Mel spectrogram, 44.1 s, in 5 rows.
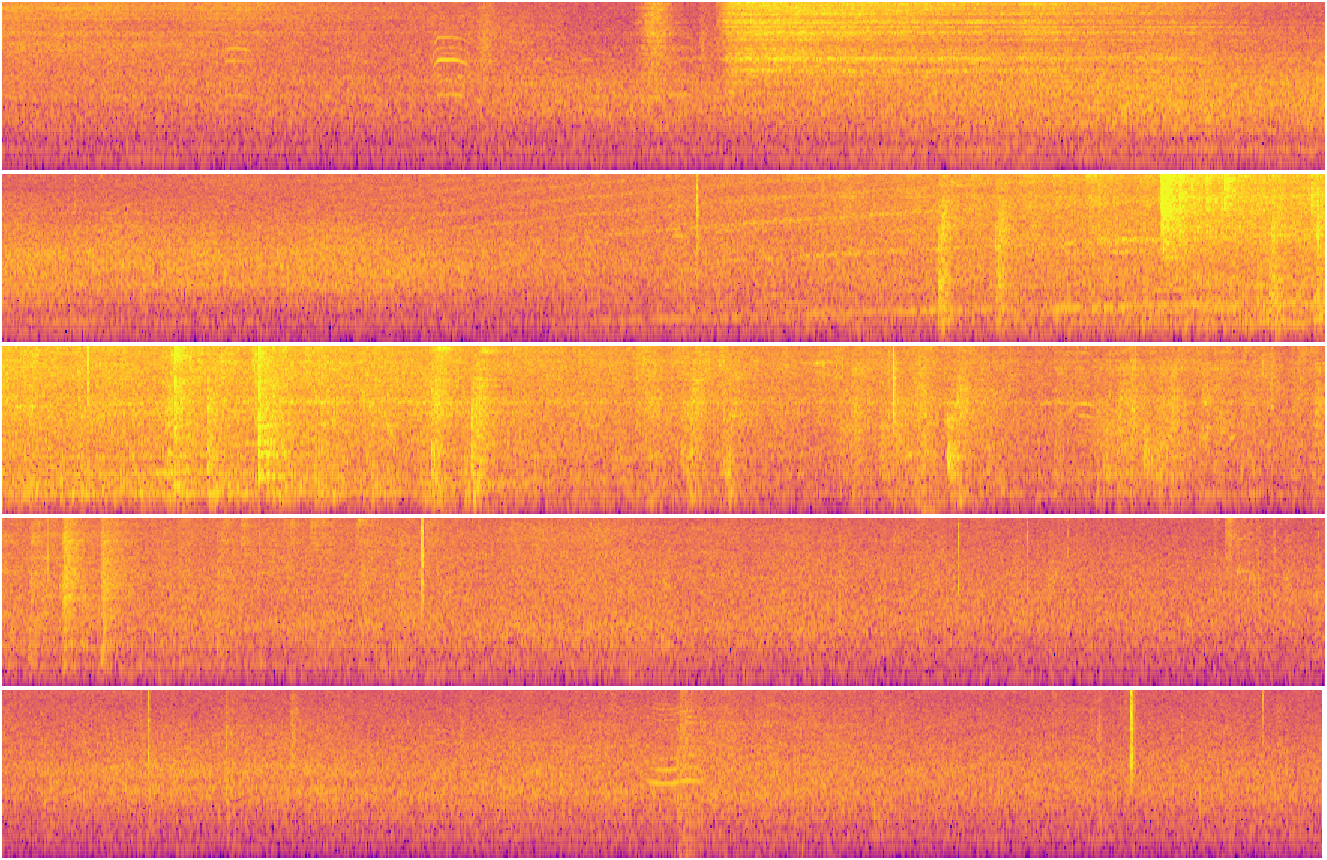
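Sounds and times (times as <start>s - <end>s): electric railcar motor whine: 11.6s - 19.0s
wheels clicking over rail joints: 13.1s - 29.5s.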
